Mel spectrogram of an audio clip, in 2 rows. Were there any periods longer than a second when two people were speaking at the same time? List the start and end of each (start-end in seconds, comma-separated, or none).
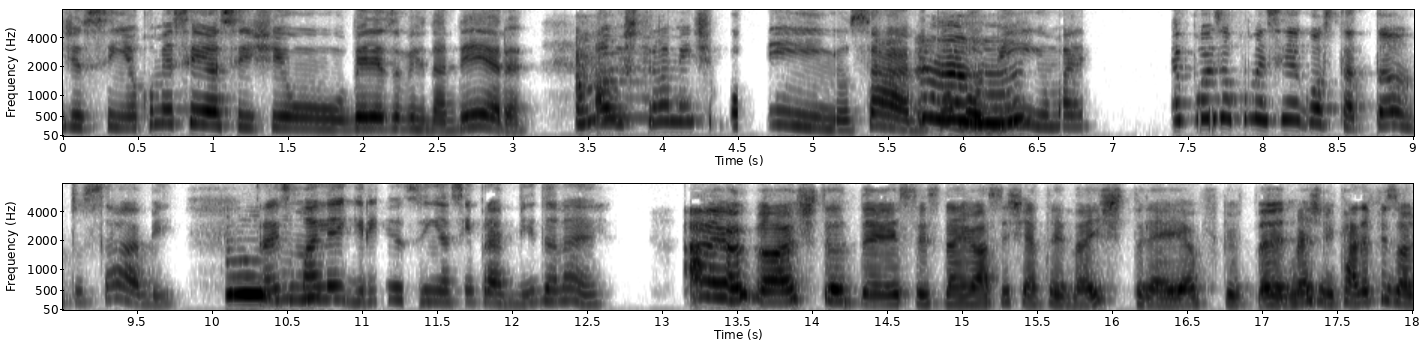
none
